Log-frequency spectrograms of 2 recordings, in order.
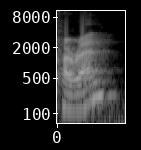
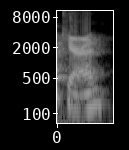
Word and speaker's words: Karen: It's pronounced Karen, but people look at it and they're like, what? Karen Gregorian. And they're like, hi, Karen.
